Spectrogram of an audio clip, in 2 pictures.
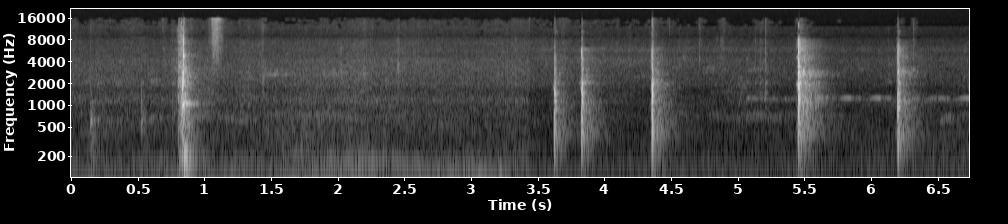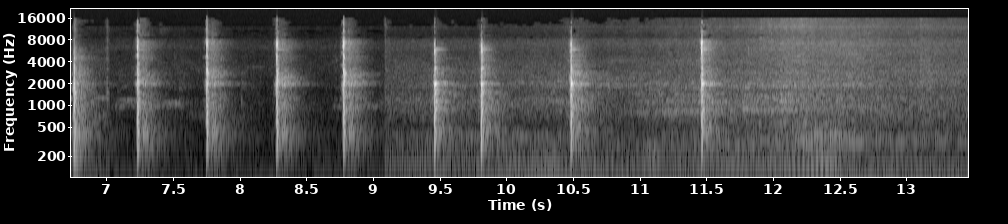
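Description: Rosewood axe handle being knocked end-down against a hard surface to drive the axe head onto it: about fifteen sharp knocks, a few scattered at first, then about two a second through the middle.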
